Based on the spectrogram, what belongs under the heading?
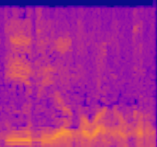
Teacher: مثلا والأرض ائتيا طوعا أو كرها، إذا أردت أن تبدأ تقول ائتيا طوعا أو كرها، بدينا بهمزة الوصل مكسورة، ولما كسرناها همزة الوصل تحولت الهمزة الساكنة إلى ياء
